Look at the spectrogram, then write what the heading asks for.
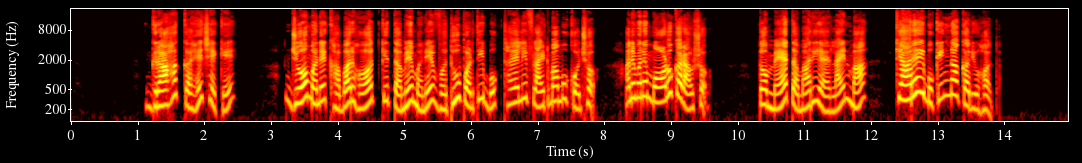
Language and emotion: Gujarati, disgusted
